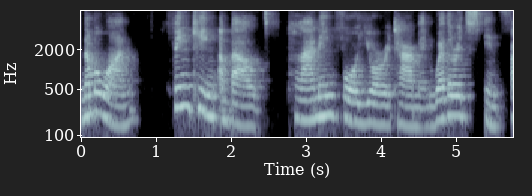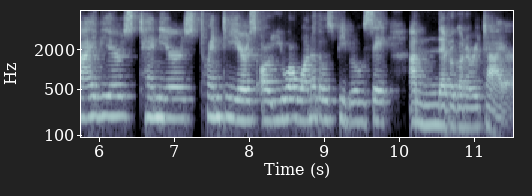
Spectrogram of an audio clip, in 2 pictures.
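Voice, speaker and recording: Speaking at a fairly slow pace, a woman with a fairly low pitch uses lively intonation. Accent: Jamaican. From Jamaica. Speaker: wealth advisor. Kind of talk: presentation.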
